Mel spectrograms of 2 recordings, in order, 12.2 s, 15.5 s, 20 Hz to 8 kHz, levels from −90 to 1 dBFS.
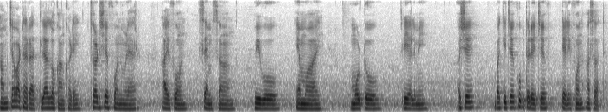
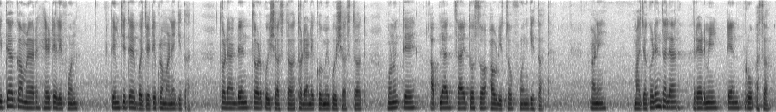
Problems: none marked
